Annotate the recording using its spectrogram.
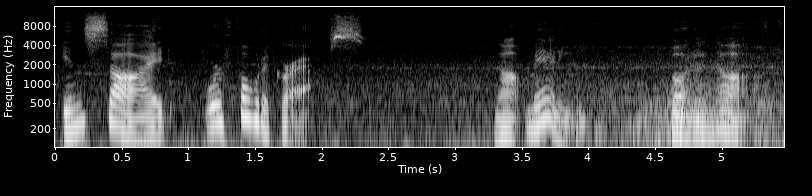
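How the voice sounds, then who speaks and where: Female narrator for an eerie radio-style tale: unhurried, highly animated, suspenseful pauses. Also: noisy background. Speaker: storyteller narrator. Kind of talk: dramatic scripted narration of a paranormal radio story.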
